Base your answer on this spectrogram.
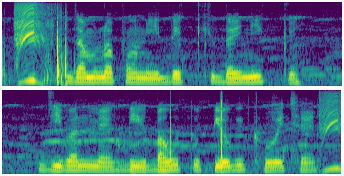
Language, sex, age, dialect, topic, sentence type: Maithili, male, 18-24, Angika, agriculture, statement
